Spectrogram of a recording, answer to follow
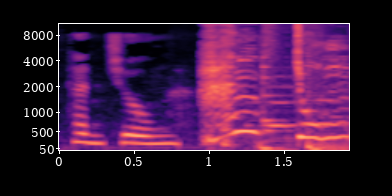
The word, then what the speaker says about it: Thần Trùng: Dan gua sempet nyoba di Google Translate, tantrum itu dibacanya gini, coy. Nih, Hancung, bukan tantrum.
